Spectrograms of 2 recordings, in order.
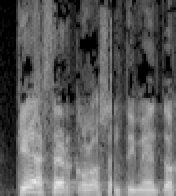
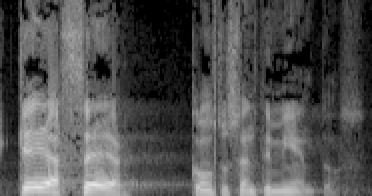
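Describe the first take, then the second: First: Said in the usual way. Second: Drawn out, every word weighted; slow emphasis. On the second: Shown as a demonstration. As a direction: spell the question out slowly.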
